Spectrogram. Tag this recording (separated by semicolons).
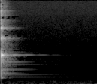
violin; non-vibrato; pizzicato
